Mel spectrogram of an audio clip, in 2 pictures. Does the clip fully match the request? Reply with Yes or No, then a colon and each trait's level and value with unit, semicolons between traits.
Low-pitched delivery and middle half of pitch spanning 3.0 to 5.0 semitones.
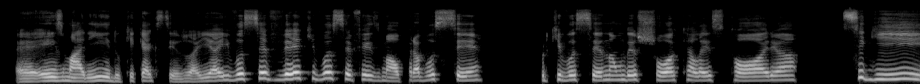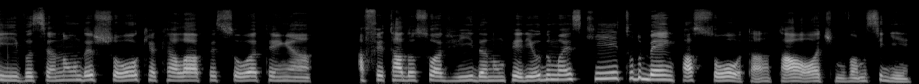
No: high, 190 Hz; average, 3.6 semitones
